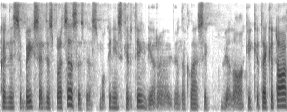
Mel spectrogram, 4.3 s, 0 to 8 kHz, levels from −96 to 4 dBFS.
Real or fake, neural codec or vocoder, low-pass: fake; vocoder, 22.05 kHz, 80 mel bands, HiFi-GAN; 7.2 kHz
